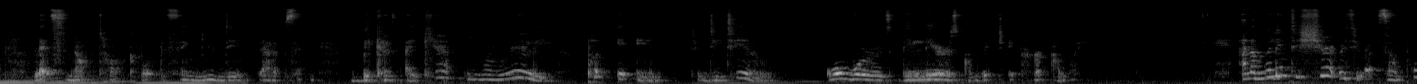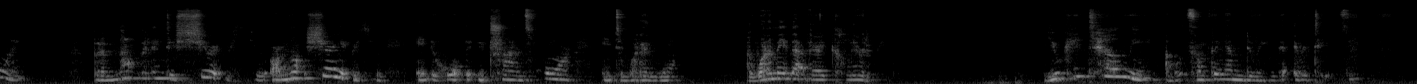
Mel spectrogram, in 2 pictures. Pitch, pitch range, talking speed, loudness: 210 Hz, 185-265 Hz, 185 wpm, -40 LUFS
